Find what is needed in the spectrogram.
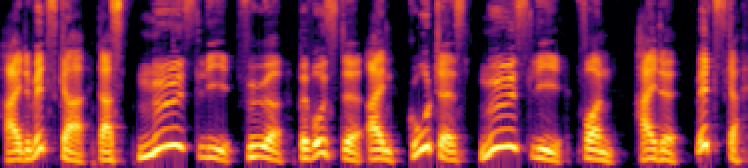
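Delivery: very slow, each syllable hammered; pompous commercial, drawn out; Shatner-style ad read. Retold or imitated. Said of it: "da wird geshatnert ohne Ende". (übertrieben betonte Werbestimme)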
